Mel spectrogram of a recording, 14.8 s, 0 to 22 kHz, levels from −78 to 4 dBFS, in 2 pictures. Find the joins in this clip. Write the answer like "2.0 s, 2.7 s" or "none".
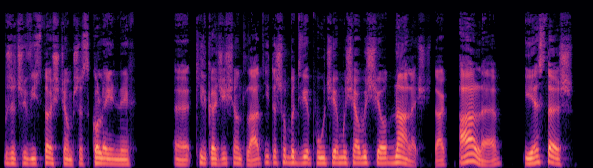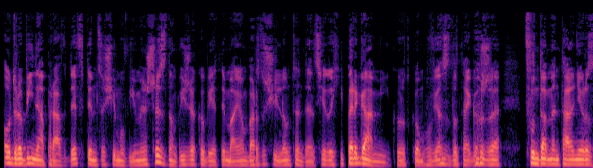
5.6 s, 9.7 s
